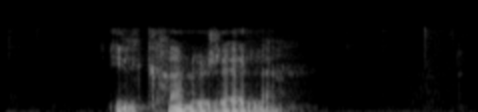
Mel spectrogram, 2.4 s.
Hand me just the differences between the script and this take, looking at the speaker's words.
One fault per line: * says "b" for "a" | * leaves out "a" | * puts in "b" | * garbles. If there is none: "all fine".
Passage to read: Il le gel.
* puts in "craint"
